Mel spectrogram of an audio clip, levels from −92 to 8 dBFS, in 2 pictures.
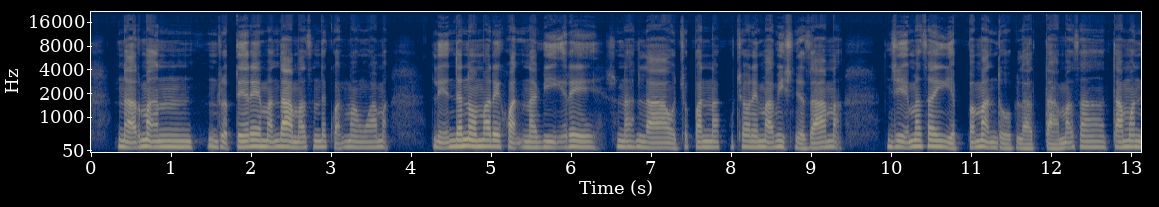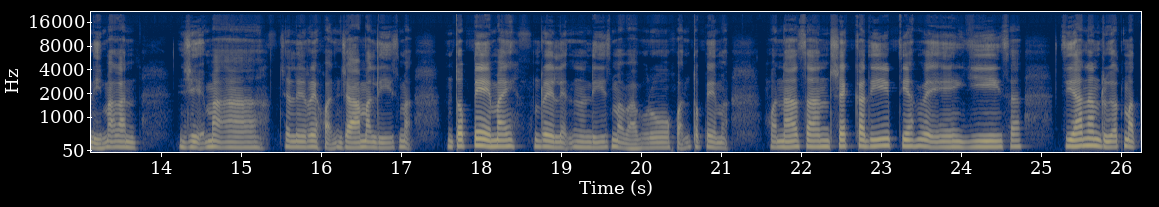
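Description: Speech recording with no audible technical faults.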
